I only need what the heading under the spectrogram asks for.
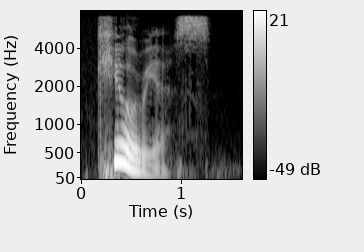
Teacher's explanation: the first syllable is stressed in this word. So the strongest part of the word is cure. And then we've got two dots which tell us that in total, as you can see, hopefully, there are 3 syllables in this word, 3 chunks of sounds.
